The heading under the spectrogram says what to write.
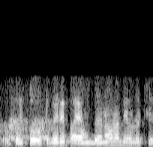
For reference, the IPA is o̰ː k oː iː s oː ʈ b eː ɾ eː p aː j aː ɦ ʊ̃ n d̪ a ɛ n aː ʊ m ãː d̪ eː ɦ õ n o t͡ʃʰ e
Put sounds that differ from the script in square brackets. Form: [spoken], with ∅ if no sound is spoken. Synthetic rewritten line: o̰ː k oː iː s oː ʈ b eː ɾ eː p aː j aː ɦ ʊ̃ n d̪ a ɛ n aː ʊ [n] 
